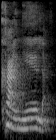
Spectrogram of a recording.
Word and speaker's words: khangela: So in Ndebele, ka is KH. As you can see, the way we write KHANGELA. Without the H, it's ga.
